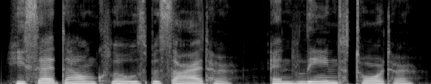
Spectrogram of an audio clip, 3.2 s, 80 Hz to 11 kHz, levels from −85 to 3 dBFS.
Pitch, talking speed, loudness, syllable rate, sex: 220 Hz, 185 wpm, -18 LUFS, 5.3 syllables/s, female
